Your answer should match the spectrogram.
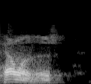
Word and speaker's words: Hellenists: And the reason I said Hellenists, that would be the pronunciation of the Greek form.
